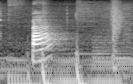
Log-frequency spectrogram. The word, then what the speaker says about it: 吧: Like all Mandarin particles, these are pronounced in neutral tone, which should be light and quick.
